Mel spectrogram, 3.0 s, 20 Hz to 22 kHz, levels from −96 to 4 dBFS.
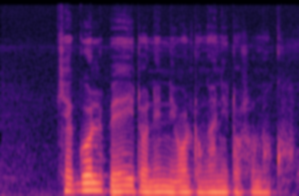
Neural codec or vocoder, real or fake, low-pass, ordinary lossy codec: none; real; 19.8 kHz; none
